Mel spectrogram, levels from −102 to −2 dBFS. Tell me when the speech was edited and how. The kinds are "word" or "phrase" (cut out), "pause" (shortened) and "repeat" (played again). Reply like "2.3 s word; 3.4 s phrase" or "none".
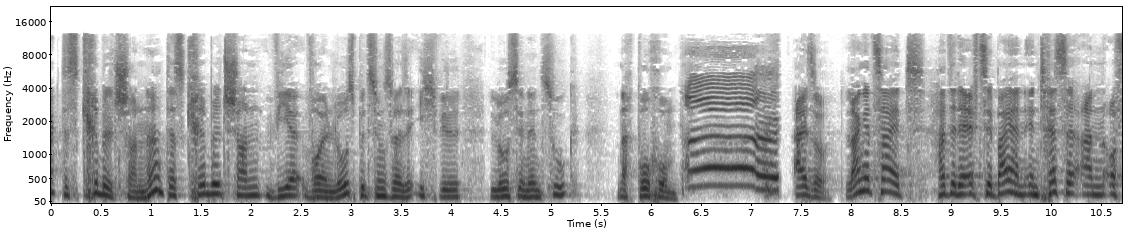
none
